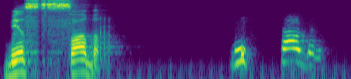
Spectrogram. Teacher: Sadnya lebih ditambah lagi Ibu, desisnya bis sabr.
